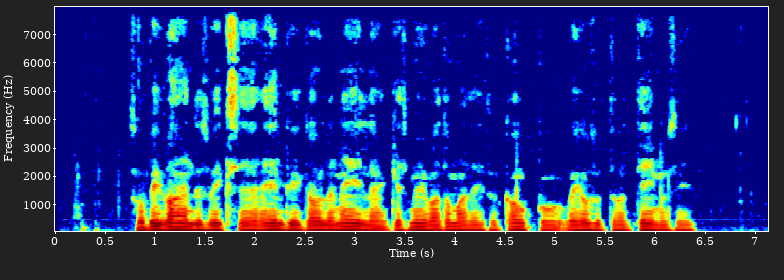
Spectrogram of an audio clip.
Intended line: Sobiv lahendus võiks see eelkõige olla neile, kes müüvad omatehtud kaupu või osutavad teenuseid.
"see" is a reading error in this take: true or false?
false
